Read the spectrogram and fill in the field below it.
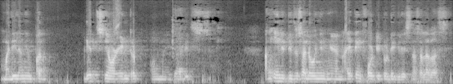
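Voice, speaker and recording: A man's voice: medium pitch, level tone, normal speed, dark tone, slight background noise. A man in his thirties from the Philippines, ranting emphatically in a vlog, calling his viewers boss and slipping into English. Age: 30s. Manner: emphatic, keeps addressing listeners as boss, mixes in English. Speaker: blogger. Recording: roomy echo.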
